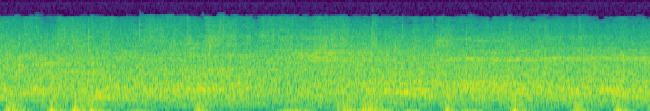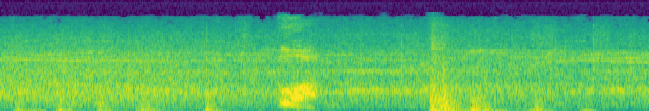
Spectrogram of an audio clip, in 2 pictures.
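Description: Heavy bodies thud repeatedly against a wrestling ring mat.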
